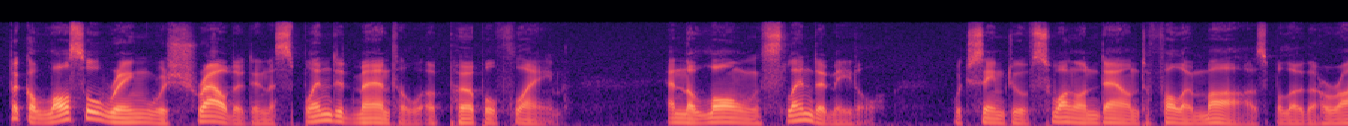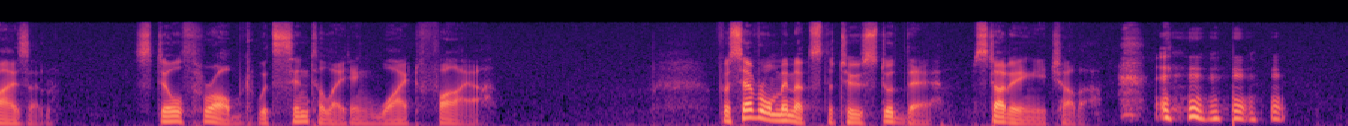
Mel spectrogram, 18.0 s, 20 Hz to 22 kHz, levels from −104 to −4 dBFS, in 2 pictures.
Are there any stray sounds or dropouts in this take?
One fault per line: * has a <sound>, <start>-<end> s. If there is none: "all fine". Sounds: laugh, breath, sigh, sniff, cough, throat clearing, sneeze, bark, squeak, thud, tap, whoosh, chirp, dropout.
* has a laugh, 16.4-17.6 s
